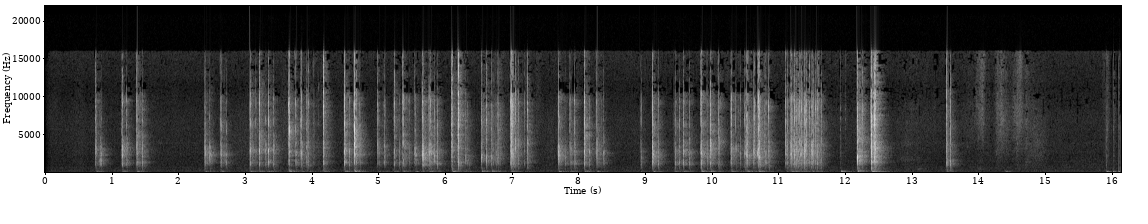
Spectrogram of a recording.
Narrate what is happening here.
The phone remained on the desk while I walked to the keyboard and typed for a short moment.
